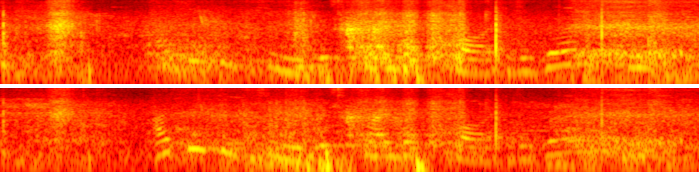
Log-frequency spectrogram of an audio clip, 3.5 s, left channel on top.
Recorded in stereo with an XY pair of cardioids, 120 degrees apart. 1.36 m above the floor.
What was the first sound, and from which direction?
A woman speaking, 45° right.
